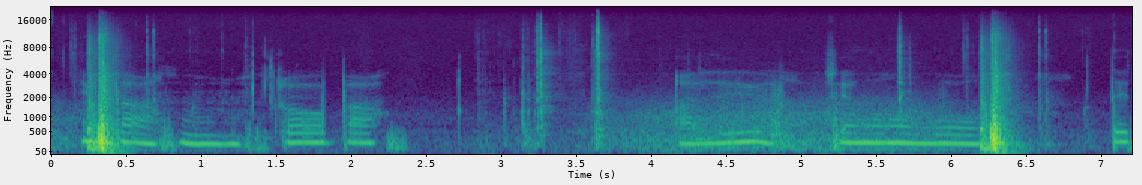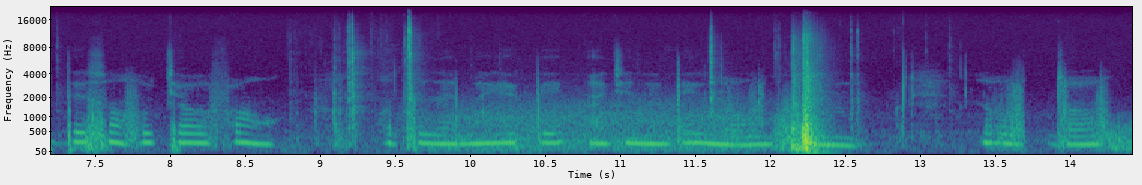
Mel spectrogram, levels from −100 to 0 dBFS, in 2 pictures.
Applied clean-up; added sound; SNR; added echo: none; Slam; -5 dB; none.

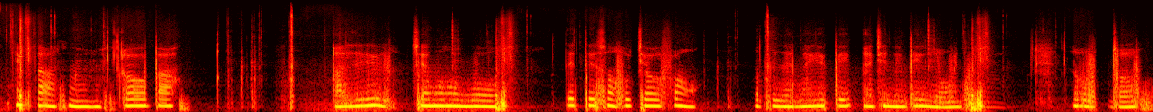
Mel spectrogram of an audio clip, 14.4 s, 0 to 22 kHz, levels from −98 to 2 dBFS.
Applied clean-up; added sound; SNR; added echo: neural mask model RNNoise.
